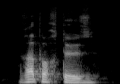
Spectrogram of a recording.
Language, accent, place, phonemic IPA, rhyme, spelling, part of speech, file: French, France, Lyon, /ʁa.pɔʁ.tøz/, -øz, rapporteuse, noun, LL-Q150 (fra)-rapporteuse.wav
- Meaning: female equivalent of rapporteur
